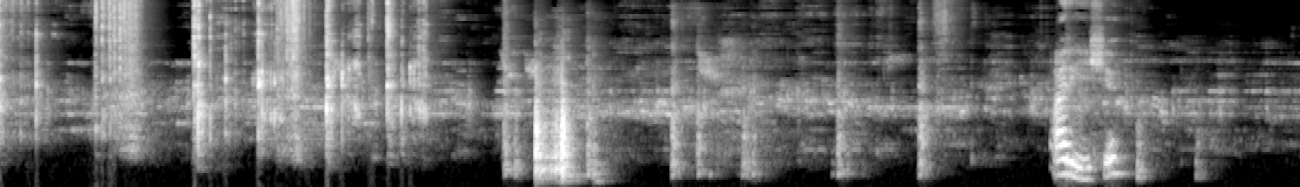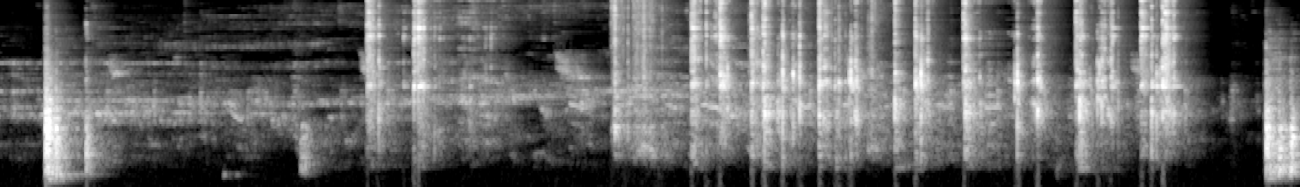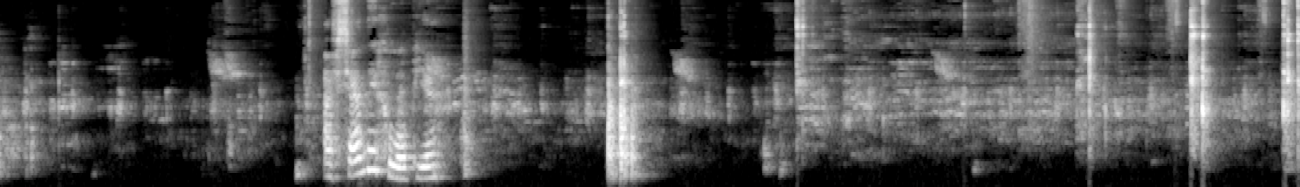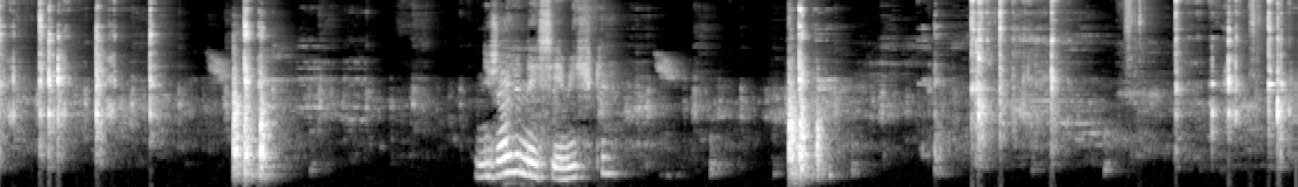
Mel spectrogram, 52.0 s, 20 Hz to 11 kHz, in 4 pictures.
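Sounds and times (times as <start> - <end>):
metal spoon clinking on china cup: 0.0 - 4.4, 16.7 - 18.0, 19.2 - 24.9, 36.2 - 37.1, 37.7 - 40.6, 48.8 - 49.7, 50.3 - 51.9.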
